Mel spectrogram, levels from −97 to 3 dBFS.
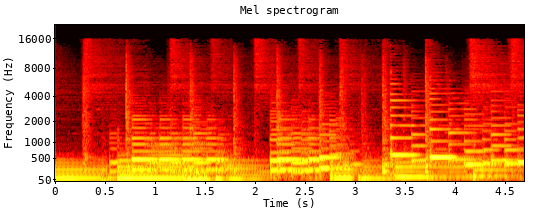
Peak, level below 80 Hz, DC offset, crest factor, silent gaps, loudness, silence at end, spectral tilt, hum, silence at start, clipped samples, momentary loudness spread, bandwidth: -8 dBFS; -26 dBFS; under 0.1%; 12 dB; none; -21 LUFS; 0 s; -7 dB/octave; none; 0 s; under 0.1%; 7 LU; 16 kHz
